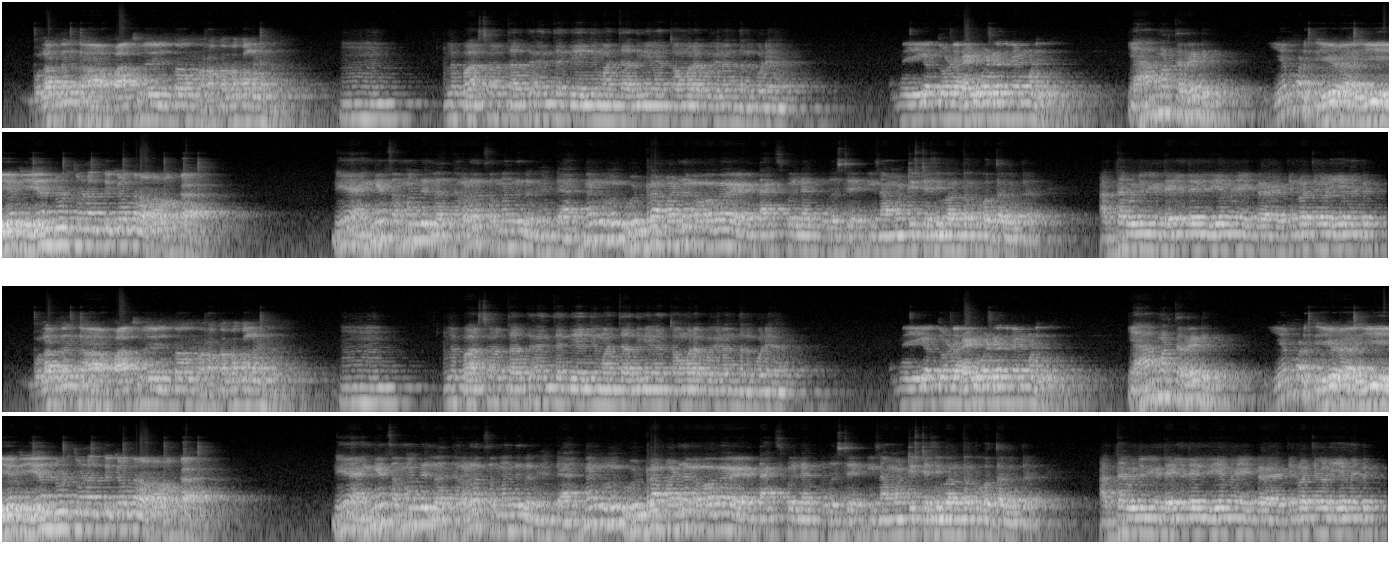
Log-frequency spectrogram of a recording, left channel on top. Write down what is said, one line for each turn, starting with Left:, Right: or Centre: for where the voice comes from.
Centre: ಬೂಲೆರೊ, ತಂಧಾ, ಫಾರ್ಚುನರ್ ಇಲ್ಲಿ ತಗೋ, ಮಗ ರೊಕ್ಕ ಬೇಕಲ್ಲ, ಮಗ. <inaudible>
Right: ಹ್ಮ್, ಹ್ಮ್, ಅಂದ್ರೆ ಫಾರ್ಚುನರ್ ತರುತ್ತೀನಿ. <inaudible> ತಂದೆಯ ಇಲ್ಲಿ, ಮತ್ತೆ ಅದನ್ನೇ ತಗೋಬರಿ ಹೋಗಿದ್ದಾನೆ ಅಂದ್ಕೊಂಡೆ, ನಾನು? <inaudible>
Centre: ಅಲ್ಲ ಇವಾಗ, ತಕೊಂಡು, ರೆಡಿ ಮಾಡಿ ಅಂದ್ರೆ ಏನ್ ಮಾಡ್ತಿ?
Right: ಯಾರ್
Centre: <inaudible>
Right: ಮಾಡ್ತಾರ ಇಡಿ
Centre: ಏನ್, ಮಾಡ್ತಿ, ಈಗ, ಏನ್, ಏನ್, ನೋಡಿ ತಗೊಂಡೆ, ಅಂತ? <inaudible> ತಿಂಕೊಳ್ಳೋಕೆ ಬರಲ್ವಾ ರೊಕ್ಕ? <inaudible>
Right: ಏ ಹಂಗೇನ್ ಸಂಬಂಧ ಇಲ್ಲ! ತಗೊಳ್ಳುವಾಗ ಸಂಬಂಧ, ಇಲ್ಲ ನೀನ್ ಬ್ಯಾಂಕ್ ನಲ್ಲಿ, ಹೋಗಿ ವಿತ್ ಡ್ರಾ, ಮಾಡಿದಾಗ ಅವಾಗ ಟ್ಯಾಕ್ಸ್, ಫೈಲ್.. <inaudible> ಆಗ್ತದೇ, ಅಷ್ಟೇ ನಿನ್ ಅಮೌಂಟ್, ಇಷ್ಟು ಎಲ್ಲಿ ಬಂತು, ಅಂತ ಗೊತ್ತಾಗುತ್ತೆ? <inaudible> ಅದಾನಾ, ಬಿಡು ನೀನು, daily, daily! E, M, I. ತಿಂಗಳ, ತಿಂಗಳ, ಇ, ಎಂ, ಐ. <inaudible>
